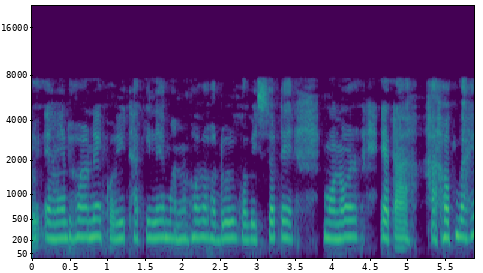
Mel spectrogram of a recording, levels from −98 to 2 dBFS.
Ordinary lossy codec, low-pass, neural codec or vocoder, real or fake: none; none; codec, 16 kHz, 4 kbps, FreqCodec, larger model; fake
